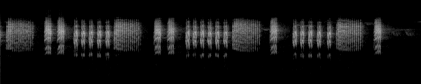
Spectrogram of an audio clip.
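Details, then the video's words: Rushed chattering song of a sedge warbler, a wetland bird: rapid clicks in bursts mixed with rasping buzzy notes, ending in a fading trill. "Sedge warbler song (Acrocephalus schoenobaenus) the warbler rapper"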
